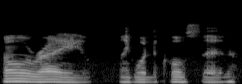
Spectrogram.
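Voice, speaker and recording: This man is a gamer commentating a playthrough, tossing off brief, subdued reactions to the game dialogue over a dull lo-fi mic. His fairly low voice stays level at a measured pace, with faint game music behind him.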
